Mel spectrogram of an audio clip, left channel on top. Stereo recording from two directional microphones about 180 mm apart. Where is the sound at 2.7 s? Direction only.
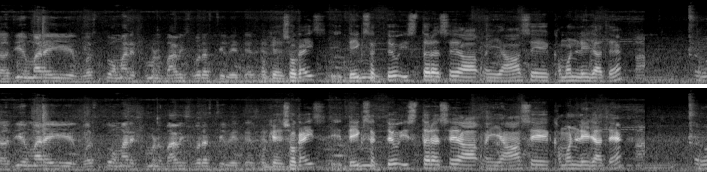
10° left (ahead or behind).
